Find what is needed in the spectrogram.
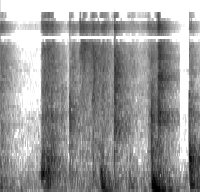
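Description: Packing tape being torn from a cardboard shipping box, with a few short rips and scrapes. The loudest comes about one and a half seconds in.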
